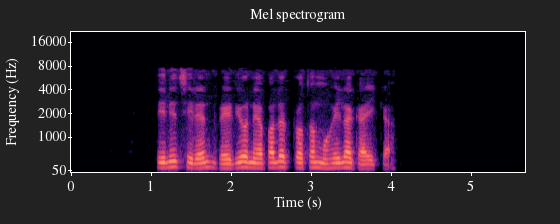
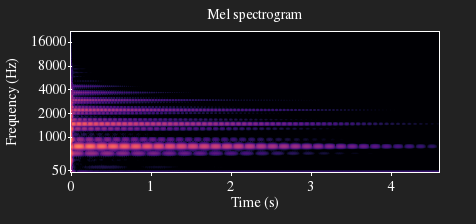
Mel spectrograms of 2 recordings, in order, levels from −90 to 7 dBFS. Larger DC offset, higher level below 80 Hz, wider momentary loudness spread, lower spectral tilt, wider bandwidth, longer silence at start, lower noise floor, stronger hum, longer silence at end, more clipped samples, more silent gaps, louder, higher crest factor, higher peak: neither; first, -66 dBFS vs under -90 dBFS; second, 6 LU vs 24 LU; first, -6.5 dB/octave vs -1.5 dB/octave; first, 7.8 kHz vs 4.7 kHz; first, 1.1 s vs 0 s; first, -88 dBFS vs -75 dBFS; neither; about the same, 1.7 s vs 1.65 s; neither; neither; first, -21 LUFS vs -31 LUFS; second, 18 dB vs 30 dB; about the same, -4 dBFS vs -2 dBFS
